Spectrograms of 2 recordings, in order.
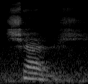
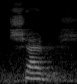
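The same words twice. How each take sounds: The two takes are said the same way.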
